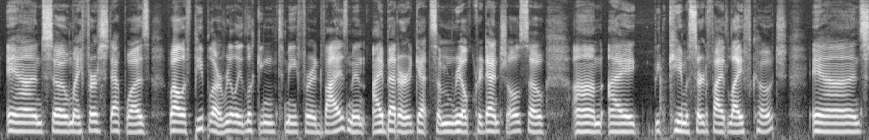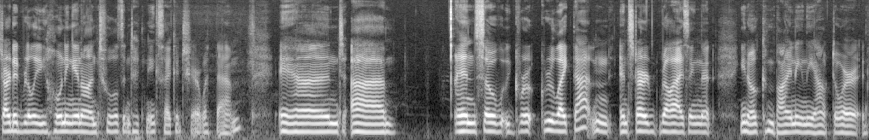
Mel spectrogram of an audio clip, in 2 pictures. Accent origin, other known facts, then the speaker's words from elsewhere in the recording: New York, United States; growing up in New York, I kind of stuck out as a sore thumb.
